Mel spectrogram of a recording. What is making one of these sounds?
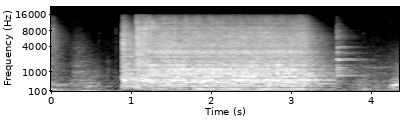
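A woodworking machine runs with a loud whirring roar.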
